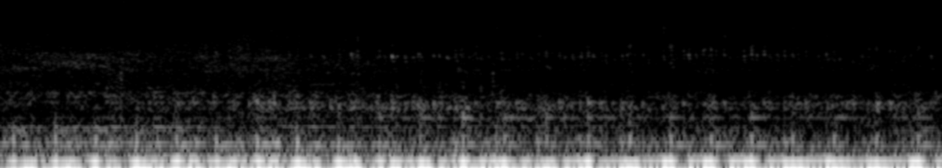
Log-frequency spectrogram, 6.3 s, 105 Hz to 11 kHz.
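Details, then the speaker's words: 1979 Ford Ranchero V8 after a carburetor rebuild and jet change: it chugs unevenly with a lumpy low beat and no clean idle. Still running rough; owner suspects serious vacuum problems he cannot decipher. "It doesn't seem to be helping much different. I don't know, it's just still not running right."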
